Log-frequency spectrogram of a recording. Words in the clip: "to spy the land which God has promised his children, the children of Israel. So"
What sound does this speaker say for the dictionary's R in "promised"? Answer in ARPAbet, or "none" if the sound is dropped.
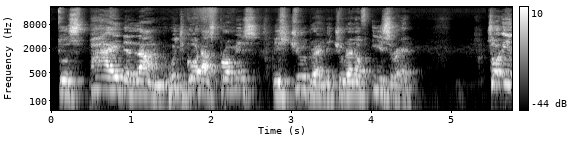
R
